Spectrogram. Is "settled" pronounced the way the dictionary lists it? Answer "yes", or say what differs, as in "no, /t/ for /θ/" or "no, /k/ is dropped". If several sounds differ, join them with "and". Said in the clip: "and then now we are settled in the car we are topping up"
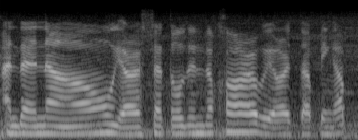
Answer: yes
